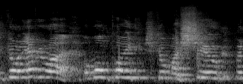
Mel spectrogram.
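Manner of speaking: frantic retelling. Retold or imitated. Frantic retelling of vomit chaos.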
